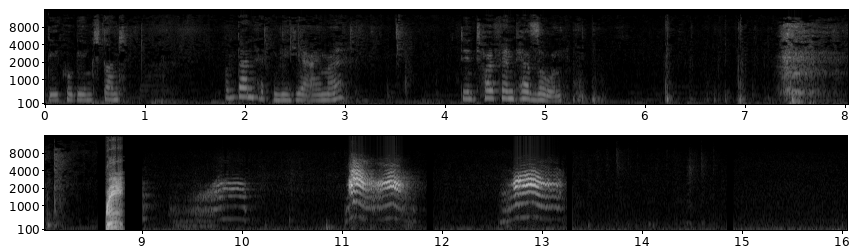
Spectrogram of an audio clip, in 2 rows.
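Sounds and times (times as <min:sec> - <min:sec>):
cat crying: 0:09.4 - 0:10.2, 0:11.0 - 0:11.8, 0:12.6 - 0:13.3
cat meowing: 0:09.4 - 0:10.2, 0:11.0 - 0:11.8, 0:12.6 - 0:13.3.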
